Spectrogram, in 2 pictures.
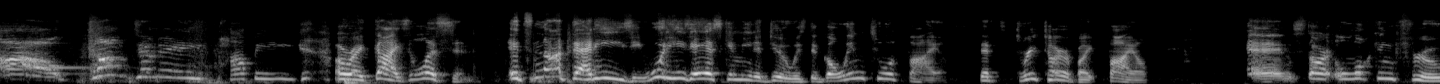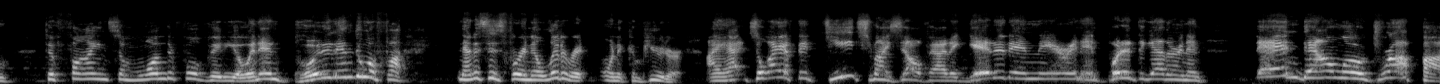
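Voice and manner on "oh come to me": high, drawn-out yelling. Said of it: "Michael, don't yell at the neighbors".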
